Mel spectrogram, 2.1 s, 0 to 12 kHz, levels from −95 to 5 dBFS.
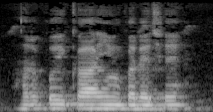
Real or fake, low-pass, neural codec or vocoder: real; 10.8 kHz; none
